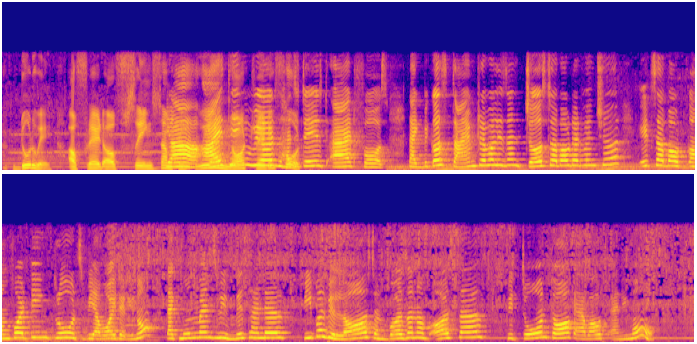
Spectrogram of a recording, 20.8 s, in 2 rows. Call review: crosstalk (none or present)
present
